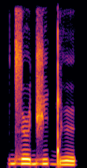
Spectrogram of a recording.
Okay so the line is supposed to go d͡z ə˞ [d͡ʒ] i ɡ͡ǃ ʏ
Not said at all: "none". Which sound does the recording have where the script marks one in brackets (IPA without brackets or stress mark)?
d͡ʒ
